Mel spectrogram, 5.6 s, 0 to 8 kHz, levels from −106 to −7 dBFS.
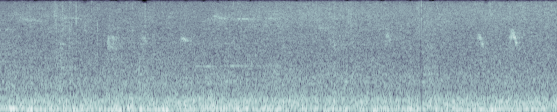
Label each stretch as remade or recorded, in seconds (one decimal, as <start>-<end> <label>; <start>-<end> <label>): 0.0-2.0 remade; 2.0-3.7 recorded; 3.7-4.9 remade; 4.9-5.6 recorded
